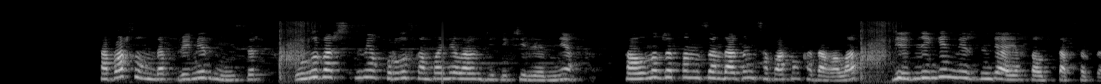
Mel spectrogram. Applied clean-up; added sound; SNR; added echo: none; Skateboard; 13 dB; none.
